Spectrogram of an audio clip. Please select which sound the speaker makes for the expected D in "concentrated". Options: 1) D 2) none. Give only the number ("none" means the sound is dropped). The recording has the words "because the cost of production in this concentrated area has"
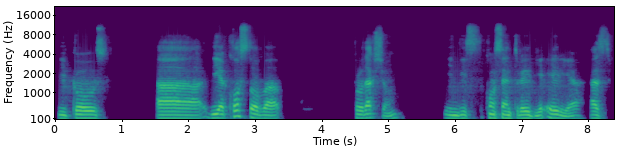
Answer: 2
